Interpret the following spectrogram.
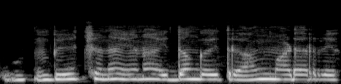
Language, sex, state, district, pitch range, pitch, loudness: Kannada, female, Karnataka, Belgaum, 220-240 Hz, 230 Hz, -15 LUFS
